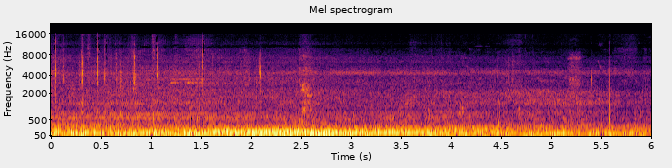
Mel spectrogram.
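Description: Low rumble of a car passing on a nearby road, loudest in the first few seconds and then slowly fading away.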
